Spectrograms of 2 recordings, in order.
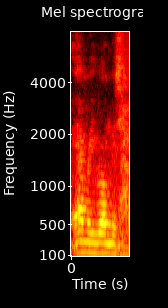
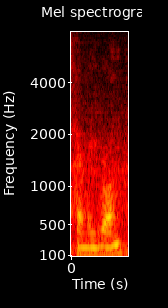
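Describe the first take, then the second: First: Said in the usual way. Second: Low, soft chuckle through the words; amused mock reading. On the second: Streamer mockingly rereads a chat comment, chuckling. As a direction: laugh it off quietly. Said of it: "That's fucking jokes".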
